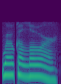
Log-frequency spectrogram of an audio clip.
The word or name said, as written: roquelaure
